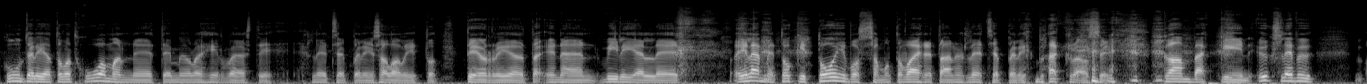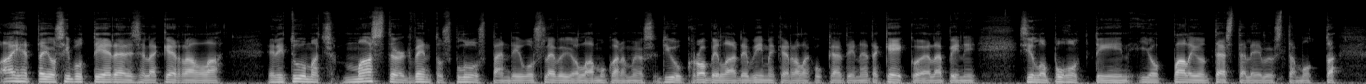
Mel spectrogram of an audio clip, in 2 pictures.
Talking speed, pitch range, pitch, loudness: 130 wpm, 95-115 Hz, 100 Hz, -21 LUFS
